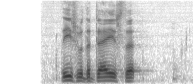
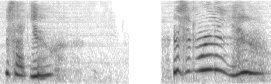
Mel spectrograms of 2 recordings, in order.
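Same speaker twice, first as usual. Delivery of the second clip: much higher, delighted mock girlish voice; imitating girlfriend on phone. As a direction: squeal with disbelief on the phone. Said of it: "She'd say".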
